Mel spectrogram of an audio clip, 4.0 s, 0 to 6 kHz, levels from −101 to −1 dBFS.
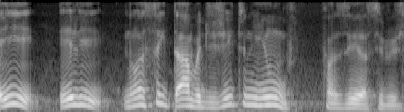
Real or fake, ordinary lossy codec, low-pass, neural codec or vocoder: fake; none; 5.4 kHz; codec, 16 kHz, 8 kbps, FunCodec, trained on LibriTTS, 25 frames a second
